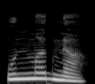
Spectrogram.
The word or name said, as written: ಉನ್ಮಗ್ನ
